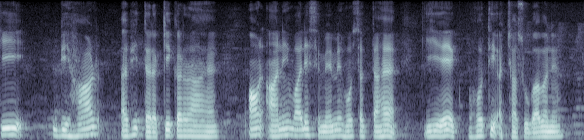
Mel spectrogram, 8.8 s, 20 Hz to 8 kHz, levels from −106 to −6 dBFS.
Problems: constant background noise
